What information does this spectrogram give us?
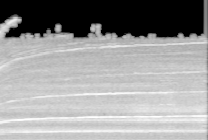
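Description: A dentist's drill from Belgium whines at a high, steady pitch, a thin continuous tone with bright overtones that holds unbroken throughout, with no voices.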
